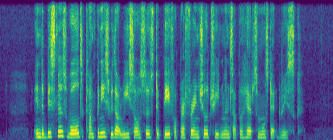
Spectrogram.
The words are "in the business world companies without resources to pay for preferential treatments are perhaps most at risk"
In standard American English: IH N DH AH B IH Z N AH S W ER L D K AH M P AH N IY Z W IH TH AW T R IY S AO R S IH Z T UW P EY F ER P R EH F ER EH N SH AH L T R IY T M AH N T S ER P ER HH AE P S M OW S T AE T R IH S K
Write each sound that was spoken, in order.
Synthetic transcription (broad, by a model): IH N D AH B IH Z N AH S W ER L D K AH M P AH N IY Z W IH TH AW T R IY S AO S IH S T UW P EY F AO P R EH F ER EH N SH AH L T R IY T M AH N T S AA P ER HH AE P S M OW S T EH T R IH S K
